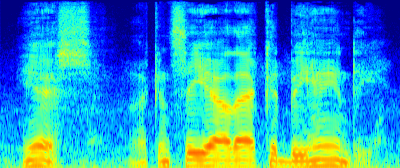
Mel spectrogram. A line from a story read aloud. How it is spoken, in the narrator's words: Eli said dryly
